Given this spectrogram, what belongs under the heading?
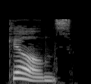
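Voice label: "kilns", British English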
